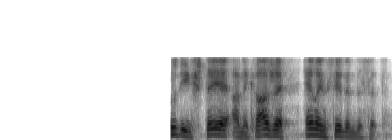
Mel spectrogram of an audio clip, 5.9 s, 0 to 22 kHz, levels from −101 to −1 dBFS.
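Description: The clip opens in an audio dropout to silence that is already under way. From 0.0 to 2.57 s there is nothing at all, not even room tone. The input was likely lost upstream, through a disconnected device, a failed link or a mute, while the recorder kept writing empty samples. At 2.57 s the speech begins abruptly, as if it had been running all along.

Once the speech arrives, it carries heavy damage consistent with Nellymoser compression, the old Flash microphone codec, and that is the likely cause. Nothing is present above 3.8 kHz, so the sound is dull and narrow. The codec spends very few bits on each block, and weak bands are replaced with generated noise. The result is a rough, hissy halo around the speech and a smeared, underwater quality. The depth of the damage points to a bitrate near 16 kbps.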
